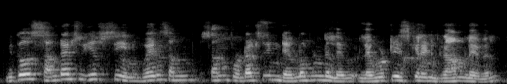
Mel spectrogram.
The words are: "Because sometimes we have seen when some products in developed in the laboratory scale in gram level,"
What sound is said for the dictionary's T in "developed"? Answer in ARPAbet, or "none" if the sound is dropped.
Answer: none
